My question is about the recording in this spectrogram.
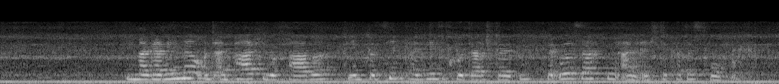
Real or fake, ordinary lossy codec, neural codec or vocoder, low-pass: fake; none; codec, 16 kHz, 6 kbps, DAC; none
